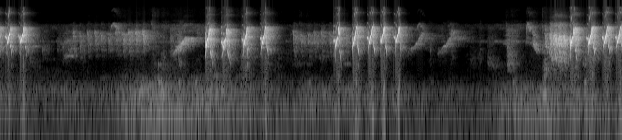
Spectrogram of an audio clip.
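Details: Bar-winged prinia in 'semi gacor' song, used as a lure to get kept prinias singing: bursts of sharp, high chipping notes repeated rapidly, separated by short buzzy passages and brief pauses.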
